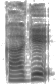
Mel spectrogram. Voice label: "kage", Apatani

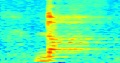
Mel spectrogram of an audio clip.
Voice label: "enter", Ibibio

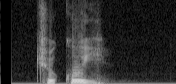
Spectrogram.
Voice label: poqomchi; variedad de ma z

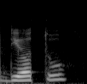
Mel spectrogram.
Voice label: "otu", Wamesa

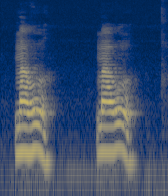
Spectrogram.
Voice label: "harsh", Hruso

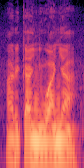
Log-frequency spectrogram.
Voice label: "arikain wanya", child, Yawa

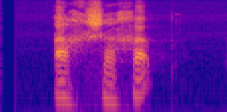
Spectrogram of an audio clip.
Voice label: poqomchi; zapatero

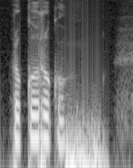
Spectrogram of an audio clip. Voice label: Kapingamarangi; gold-lined sea beam

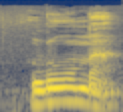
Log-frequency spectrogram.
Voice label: "bite", Chikunda

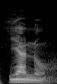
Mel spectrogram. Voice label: "yanu", Apatani

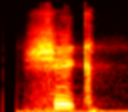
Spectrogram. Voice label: "pluma", Uspanteko

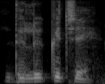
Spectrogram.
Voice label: "dwlw kwce", Apatani

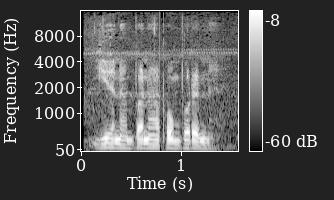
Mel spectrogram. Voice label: my black pig, Ipili; Ambua

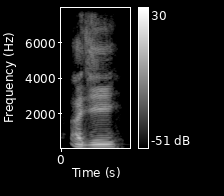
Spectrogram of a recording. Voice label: "ají", Apatani

